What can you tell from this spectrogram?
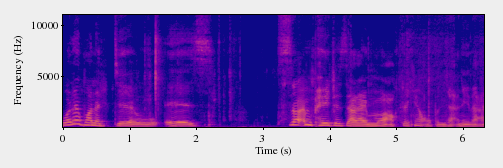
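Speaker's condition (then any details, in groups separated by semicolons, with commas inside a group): Cerebral palsy, quadriplegic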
